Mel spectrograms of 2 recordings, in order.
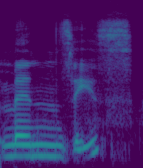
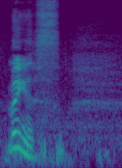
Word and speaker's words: Menzies: If you see it written down, it looks like Menzies, but when we pronounce it in Scottish, it's Menzies.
